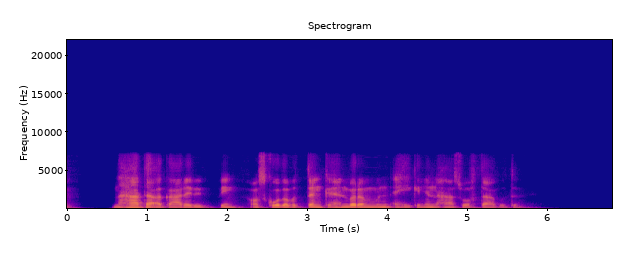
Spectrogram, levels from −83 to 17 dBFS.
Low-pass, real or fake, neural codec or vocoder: 7.2 kHz; fake; codec, 16 kHz, about 1 kbps, DyCAST, with the encoder's durations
